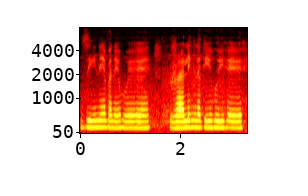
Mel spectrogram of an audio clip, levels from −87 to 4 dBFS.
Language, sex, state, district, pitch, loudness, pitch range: Hindi, female, Madhya Pradesh, Bhopal, 180 Hz, -17 LUFS, 175-185 Hz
